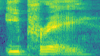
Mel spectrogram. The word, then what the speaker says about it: Ypres: which I did look it up it's it's EEP ray is how it's pronounced so I think I was pretty close when I said it earlier I believe that's what I had said so II pray it's it's Dutch actually or the like actual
